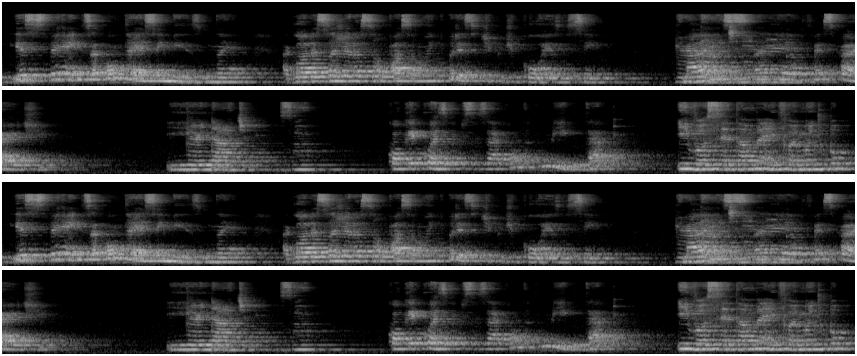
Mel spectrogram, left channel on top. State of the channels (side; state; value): both; identical; correlation 1.00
